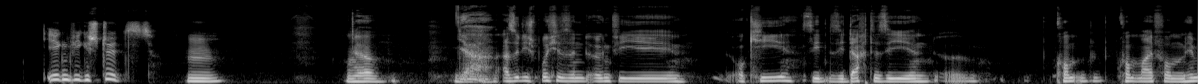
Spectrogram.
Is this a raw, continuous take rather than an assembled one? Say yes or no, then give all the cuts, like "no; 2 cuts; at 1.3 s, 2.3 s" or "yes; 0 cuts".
yes; 0 cuts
